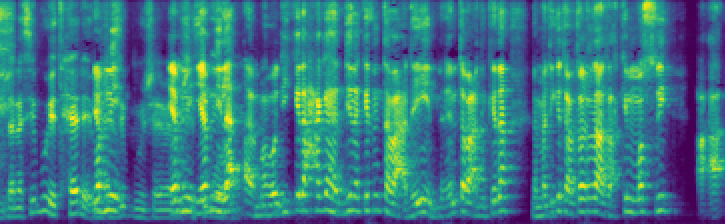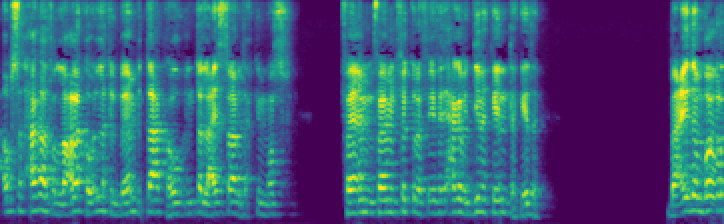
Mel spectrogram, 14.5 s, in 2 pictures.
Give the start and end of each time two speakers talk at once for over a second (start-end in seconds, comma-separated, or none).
0.9-2.5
